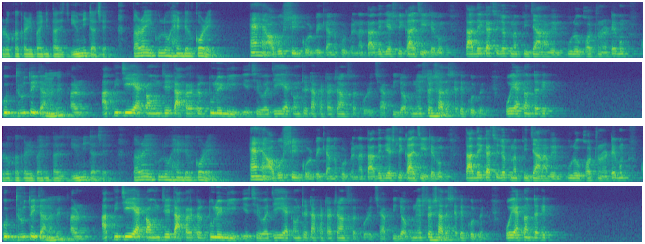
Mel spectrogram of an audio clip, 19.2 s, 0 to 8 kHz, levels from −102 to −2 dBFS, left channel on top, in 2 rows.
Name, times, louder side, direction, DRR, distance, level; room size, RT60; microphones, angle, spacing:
voice 1, 0.0-1.5 2.0-3.2 10.3-10.6 16.0-16.3, left 3 dB, 45° left, 11 dB, 0.5 m, -23 dB
voice 2, 3.7-6.6 7.0-9.3 9.6-10.8 11.1-14.8 15.0-16.9 17.2-17.8, right 1 dB, 20° right, 7 dB, 0.6 m, -23 dB
8.7 x 3.5 x 4.6 m, 0.76 s
head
